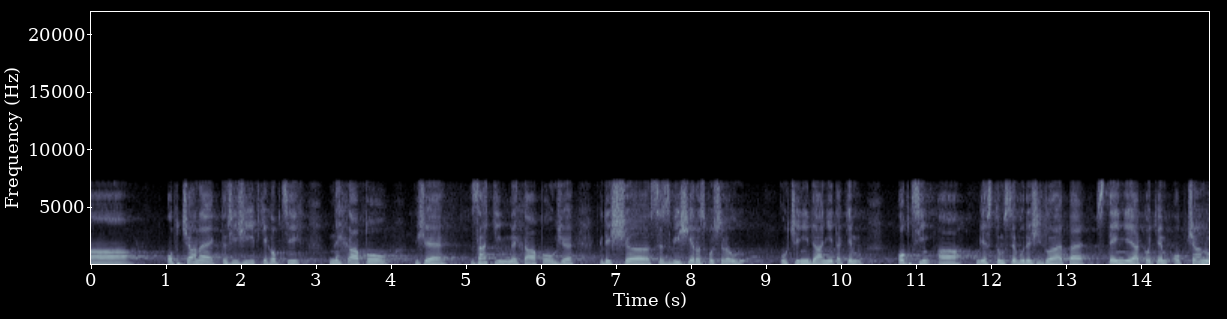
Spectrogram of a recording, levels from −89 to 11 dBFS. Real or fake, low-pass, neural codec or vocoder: fake; 7.2 kHz; codec, 16 kHz, 8 kbps, FunCodec, trained on Chinese and English, 25 frames a second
